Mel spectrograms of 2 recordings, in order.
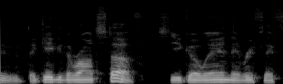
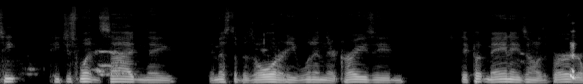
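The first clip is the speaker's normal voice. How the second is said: normal talking voice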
